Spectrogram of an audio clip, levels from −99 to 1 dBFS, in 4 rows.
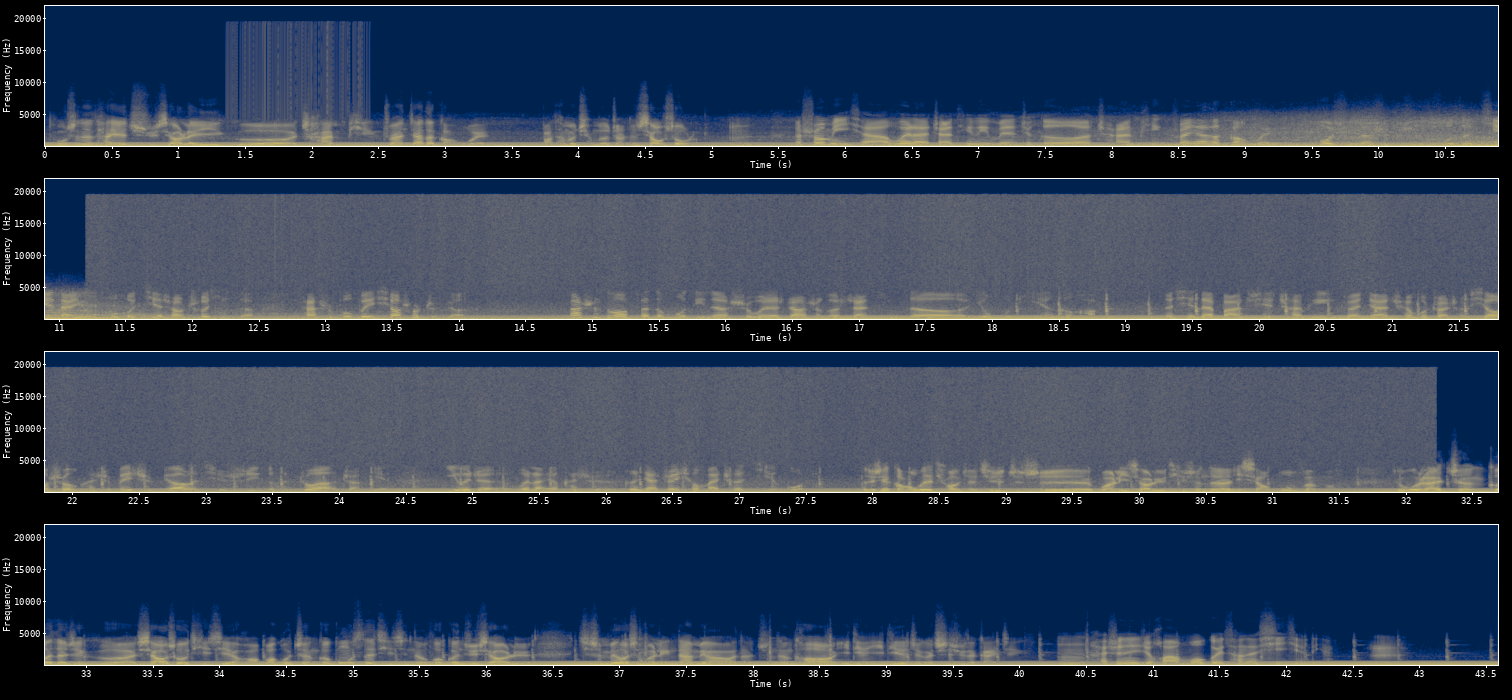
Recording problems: muffled; very slightly; fading above 4 kHz
electrical hum; loud; throughout; 60 Hz, 7 dB below the speech
traffic noise; loud; throughout; 8 dB below the speech
hiss; noticeable; from 11 to 32 s; 15 dB below the speech
crackling; faint; from 1.5 to 2.5 s, from 12 to 13 s and from 18 to 19 s; 25 dB below the speech

